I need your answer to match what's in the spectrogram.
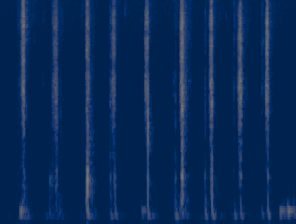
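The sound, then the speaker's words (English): A rapid series of about nine short, squelchy hand-and-armpit fart sounds, evenly spaced in a quick rhythm, each a brief wet pop with a low rumbling body, moderately loud with no talking. “It has been been so long since I've seen anyone do the like armpit fart.”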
